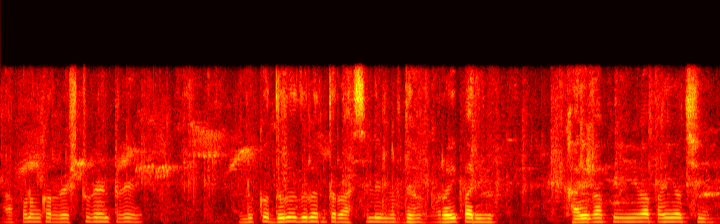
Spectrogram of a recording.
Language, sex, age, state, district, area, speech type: Odia, male, 18-30, Odisha, Nabarangpur, urban, spontaneous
